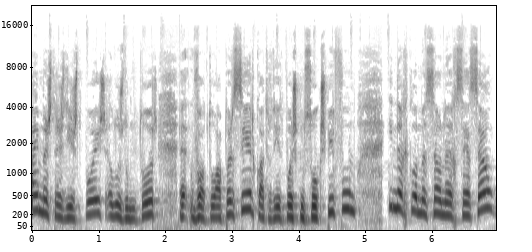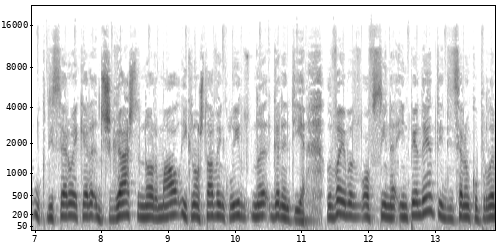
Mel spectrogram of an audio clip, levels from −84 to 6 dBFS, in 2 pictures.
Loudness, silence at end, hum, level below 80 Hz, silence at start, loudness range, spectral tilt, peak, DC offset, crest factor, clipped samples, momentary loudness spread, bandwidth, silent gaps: -21 LUFS; 0 s; none; -56 dBFS; 0 s; 1 LU; -6 dB/octave; -4 dBFS; under 0.1%; 16 dB; under 0.1%; 5 LU; 15.5 kHz; none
